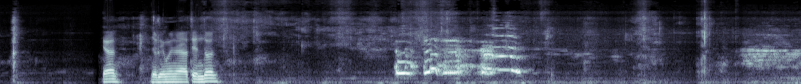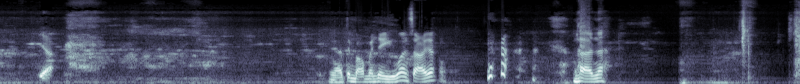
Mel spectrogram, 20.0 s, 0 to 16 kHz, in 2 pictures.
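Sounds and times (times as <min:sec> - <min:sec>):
rooster crowing: 0:04.9 - 0:07.0.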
